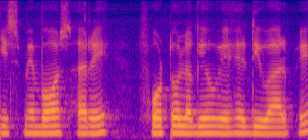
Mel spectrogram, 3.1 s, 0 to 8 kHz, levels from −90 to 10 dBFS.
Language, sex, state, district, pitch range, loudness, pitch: Hindi, male, Maharashtra, Washim, 155-160 Hz, -16 LUFS, 155 Hz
